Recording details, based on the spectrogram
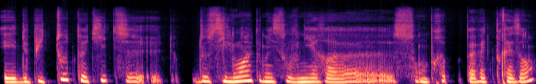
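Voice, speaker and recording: In a dry, close sound with no echo, a woman speaks at a fairly slow pace with a medium pitch, ordinary pitch variation and a dark, mellow, somewhat breathy tone. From France (Lozère), partly Switzerland. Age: 60s. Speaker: psychotherapist. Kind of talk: interview storytelling.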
